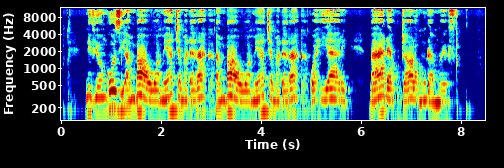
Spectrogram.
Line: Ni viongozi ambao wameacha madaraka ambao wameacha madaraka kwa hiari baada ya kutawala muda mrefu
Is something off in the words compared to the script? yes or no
no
